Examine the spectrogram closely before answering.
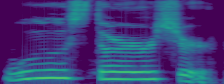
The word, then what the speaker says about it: Worcestershire: Y así se va a pronunciar toda esta palabra tan grande. Termina en 3 sílabas. Worcestershire.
